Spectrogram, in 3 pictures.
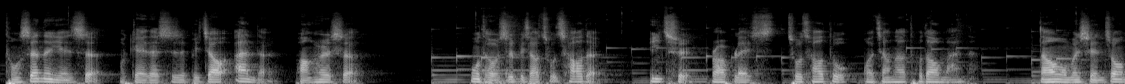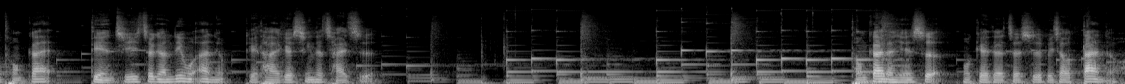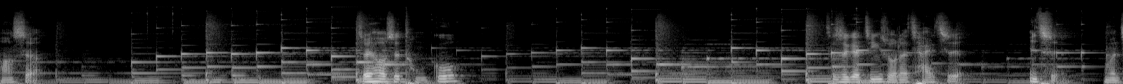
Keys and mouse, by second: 5.0-5.4 drag, 5.4-5.8 middle drag, 8.6 click, 9.2 click, 9.6-10.3 middle drag, 10.7 click, 14.4-16.7 drag, 16.0 o, 17.0-17.4 middle drag, 19.1 click, 19.9 click, 24.5-24.9 middle drag, 25.6-26.1 middle drag, 26.6 click, 28.4-29.5 shift+drag, 30.8 click.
